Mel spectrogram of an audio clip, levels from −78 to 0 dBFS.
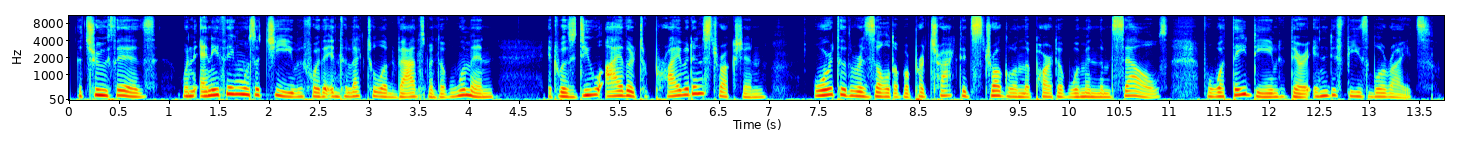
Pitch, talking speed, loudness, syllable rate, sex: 165 Hz, 180 wpm, -19 LUFS, 5.8 syllables/s, female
